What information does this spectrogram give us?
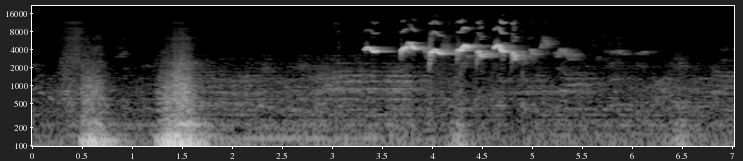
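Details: Ultramarine grosbeak giving a short run of bright downslurred whistles after two low thumps and soft human voices nearby, the song trailing off into quiet.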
